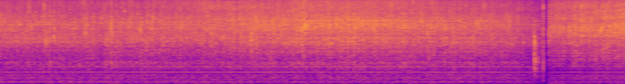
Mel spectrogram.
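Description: Bacon sizzles and fries steadily in a pan while grease is scraped off it, a constant close crackle with a short sharp scrape or knock near the end.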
